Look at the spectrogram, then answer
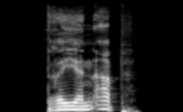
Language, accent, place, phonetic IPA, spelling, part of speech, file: German, Germany, Berlin, [ˌdʁeːən ˈap], drehen ab, verb, De-drehen ab.ogg
- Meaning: inflection of abdrehen: 1. first/third-person plural present 2. first/third-person plural subjunctive I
